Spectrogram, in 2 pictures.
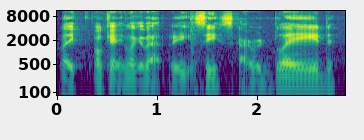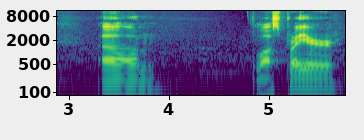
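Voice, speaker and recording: A man hosting a game livestream, rambling casually and excitably, exclaiming and musing aloud. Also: lowish voice, takes it slowly, clear, resonant tone. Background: game music.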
